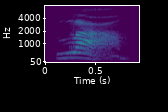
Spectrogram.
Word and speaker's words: lamb: بمعنى ملي كتجي B at the end of the word في نهاية الكلمة بالحق قبل منها كاين letter M, B is silent. An example: bomb, climb, thumb, lamb.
